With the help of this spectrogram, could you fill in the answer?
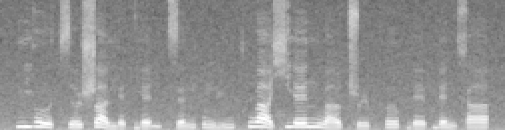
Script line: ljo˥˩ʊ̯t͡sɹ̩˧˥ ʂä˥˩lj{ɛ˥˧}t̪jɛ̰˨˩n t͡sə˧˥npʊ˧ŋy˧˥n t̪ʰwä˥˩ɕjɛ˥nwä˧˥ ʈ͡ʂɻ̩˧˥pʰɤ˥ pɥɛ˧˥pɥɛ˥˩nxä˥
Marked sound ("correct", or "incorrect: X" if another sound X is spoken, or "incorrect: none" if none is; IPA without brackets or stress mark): incorrect: ɛ˩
